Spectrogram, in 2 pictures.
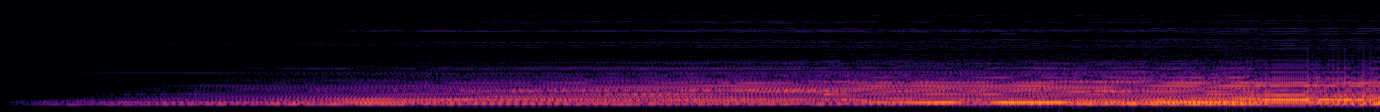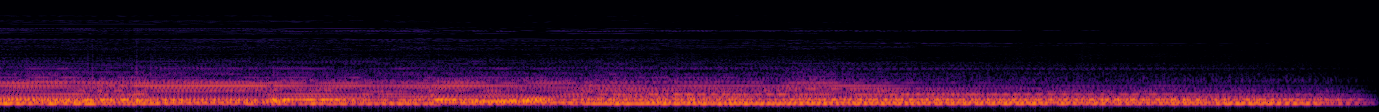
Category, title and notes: Sound effects > Experimental
a weird drone i made with an the Korg Monologue processed through a few vsts plugs in Reaper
